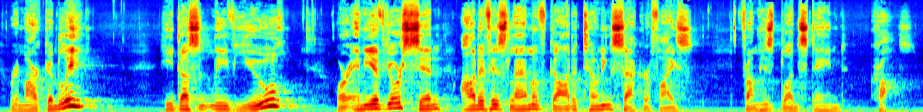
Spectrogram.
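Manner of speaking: usual speaking voice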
